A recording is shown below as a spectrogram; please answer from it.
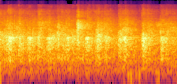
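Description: A church congregation at a Saturday worship service claps in a steady rhythmic beat, moderately quiet, with regular evenly spaced claps and no talk over it.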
